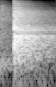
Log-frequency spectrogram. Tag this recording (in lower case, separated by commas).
clapping, hands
